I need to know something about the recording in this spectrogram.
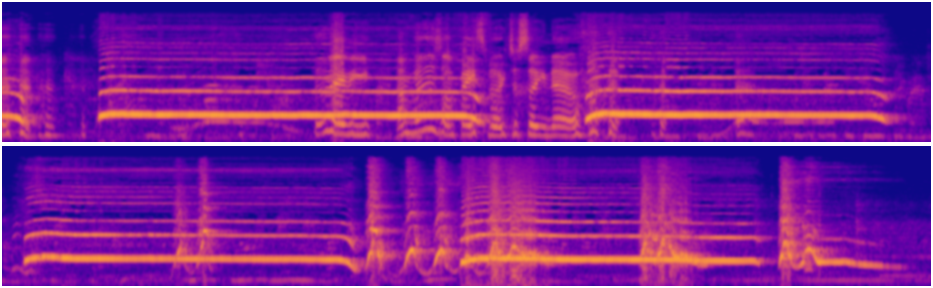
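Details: A male dog gives a series of long, loud, level howls, sustained for several seconds each, broken by shorter wavering notes and brief gaps, with a sharper yelping burst near the end.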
